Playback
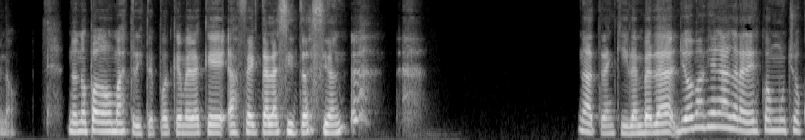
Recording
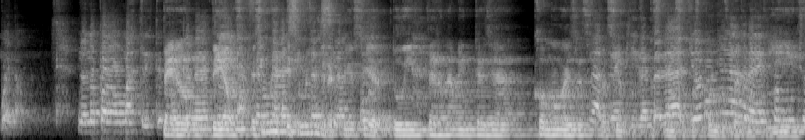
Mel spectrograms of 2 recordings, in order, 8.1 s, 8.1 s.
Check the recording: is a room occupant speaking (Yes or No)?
Yes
